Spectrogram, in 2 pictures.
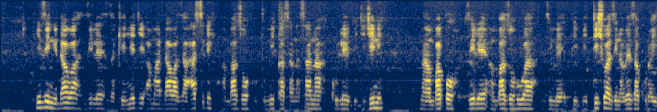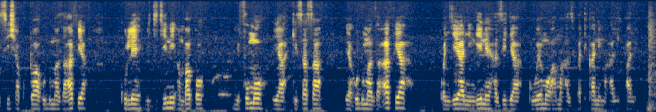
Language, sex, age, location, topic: Swahili, male, 25-35, Nairobi, health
